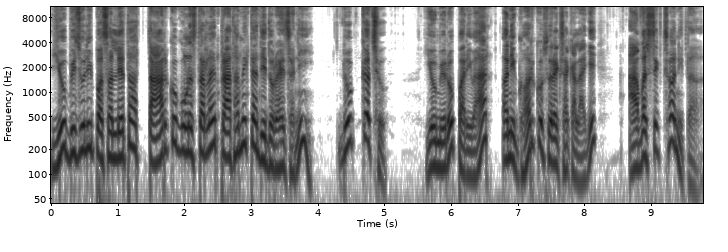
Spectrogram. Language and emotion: Nepali, happy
